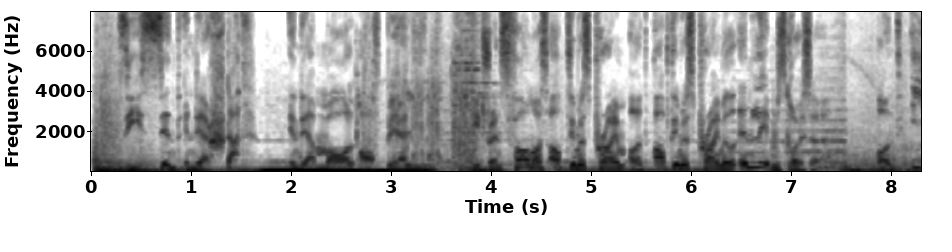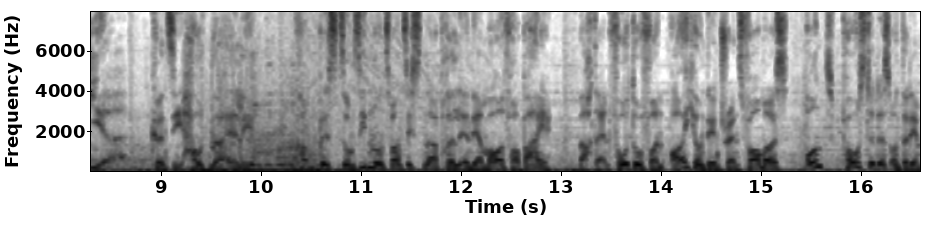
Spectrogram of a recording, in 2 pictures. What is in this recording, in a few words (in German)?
Werbung Funk; Transformers Special Mall of Berlin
